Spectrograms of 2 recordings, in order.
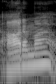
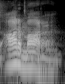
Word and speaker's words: Automata: like 2B and everything how do you say that is it otoma or is it aut it's automata automata near near automata near automata near Auto yeah because it's mat at the end automata automata near automata no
